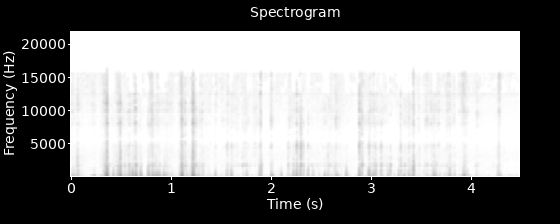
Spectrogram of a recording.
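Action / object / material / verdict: tap / acrylic jaw model with resin teeth / plastic / none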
